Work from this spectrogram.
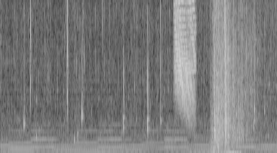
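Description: In a modded Terraria game, water pours in through side doors of a temple: a soft rushing swish, then a louder watery splash burst, set over sustained chiming game music with small plinking notes.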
